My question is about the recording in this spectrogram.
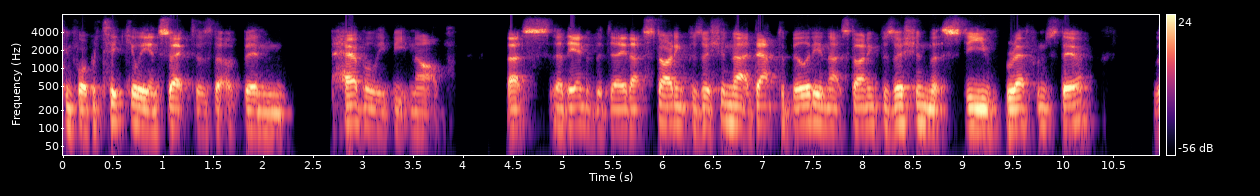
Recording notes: Watch or listen to the webinar recording for we asked a panel of three Small Cap Managers' opinions.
